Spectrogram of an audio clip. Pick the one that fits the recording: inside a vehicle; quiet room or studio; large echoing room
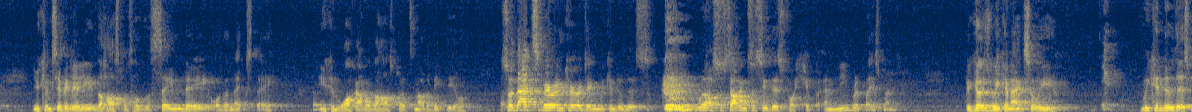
large echoing room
